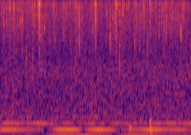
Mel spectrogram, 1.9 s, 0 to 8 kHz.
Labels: {"label": "biophony, midshipman", "recorder": "SoundTrap 500"}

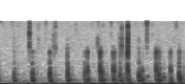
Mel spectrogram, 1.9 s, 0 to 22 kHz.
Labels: {"label": "biophony, knock", "recorder": "SoundTrap 300"}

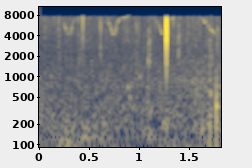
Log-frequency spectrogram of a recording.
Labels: {"label": "biophony, dolphin", "recorder": "SoundTrap 500"}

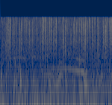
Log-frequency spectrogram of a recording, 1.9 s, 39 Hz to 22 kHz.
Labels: {"label": "biophony, cascading saw", "recorder": "SoundTrap 600 or HydroMoth"}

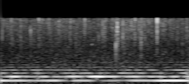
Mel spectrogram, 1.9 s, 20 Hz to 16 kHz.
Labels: {"label": "biophony, midshipman", "recorder": "SoundTrap 500"}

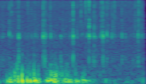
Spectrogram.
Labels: {"label": "ambient", "recorder": "HydroMoth"}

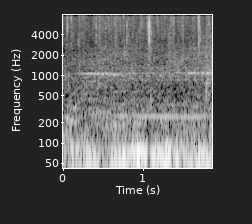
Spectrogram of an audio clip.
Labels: {"label": "anthrophony, boat engine", "recorder": "SoundTrap 500"}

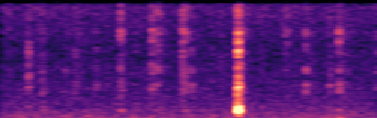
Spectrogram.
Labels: {"label": "ambient", "recorder": "HydroMoth"}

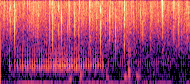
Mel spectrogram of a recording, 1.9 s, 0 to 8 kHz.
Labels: {"label": "biophony, croak", "recorder": "SoundTrap 500"}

